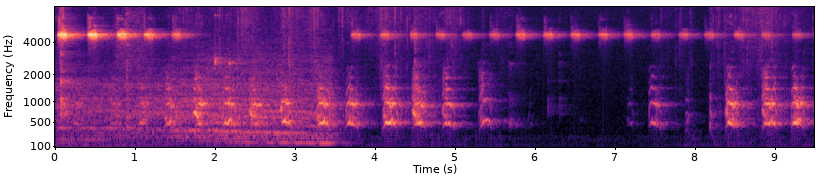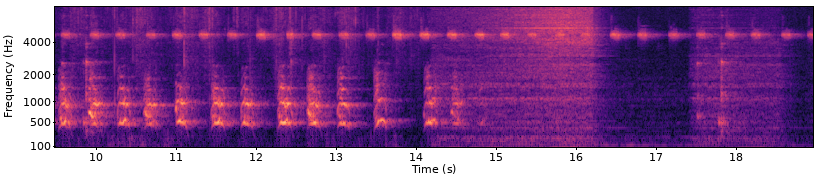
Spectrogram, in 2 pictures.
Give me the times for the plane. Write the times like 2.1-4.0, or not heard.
0.0-3.5, 14.2-18.9.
